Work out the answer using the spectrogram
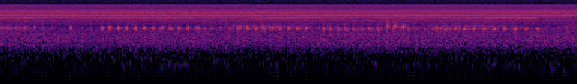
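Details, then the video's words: Frogs in the fields heard while fishing, giving long regular runs of crisp pulsed notes, roughly eight per second, with a brief higher burst midway and an unbroken insect whine underneath. "Pikinggan mo Ang MGA huni Ng MGA Palaka SA bukid| Relaxing Frog Singing"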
